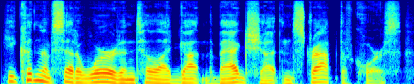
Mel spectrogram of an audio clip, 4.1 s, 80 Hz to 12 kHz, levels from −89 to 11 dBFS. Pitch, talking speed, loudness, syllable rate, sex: 120 Hz, 230 wpm, -15 LUFS, 4.8 syllables/s, male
